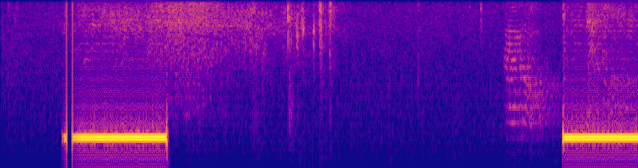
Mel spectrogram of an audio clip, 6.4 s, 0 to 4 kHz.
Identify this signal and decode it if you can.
Ringback tone (Europe, 425 Hz), with speech.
